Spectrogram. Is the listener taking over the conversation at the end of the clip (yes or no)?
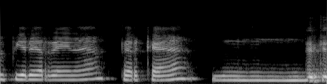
yes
